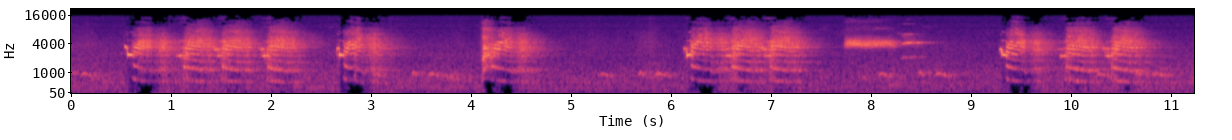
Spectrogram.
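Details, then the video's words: Yellow-rumped cacique in song, delivering quick bursts of several stacked, twangy harmonic notes with rasping trails, plus one brief pure whistled note near the end. Phrases come in rapid clusters. "Xexéu cantando"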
